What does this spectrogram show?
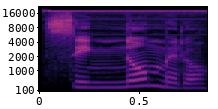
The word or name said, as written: sinnumero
